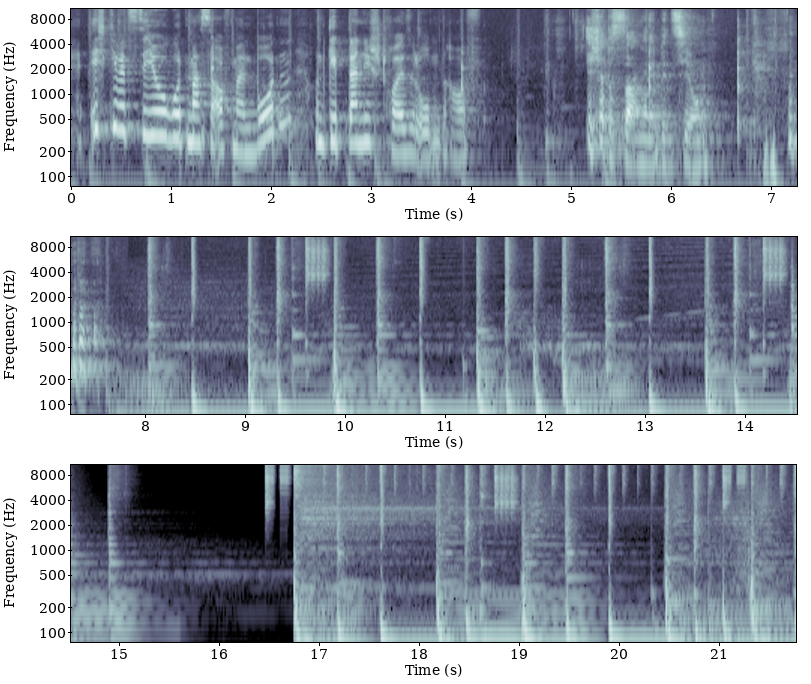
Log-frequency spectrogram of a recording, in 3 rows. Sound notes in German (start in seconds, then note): 6.8 lacht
